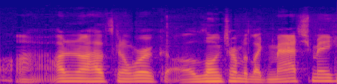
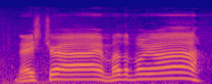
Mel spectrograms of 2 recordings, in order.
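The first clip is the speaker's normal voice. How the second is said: mock taunt; 7 semitones higher than usual. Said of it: "I'll be like".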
